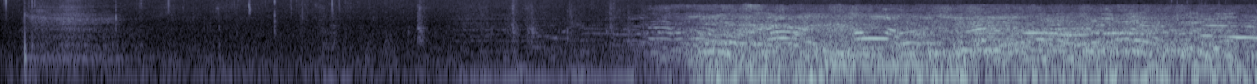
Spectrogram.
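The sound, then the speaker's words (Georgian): Street noise on Tverskaya Street in central Moscow as police detain opposition protesters. A quieter murmur gives way partway through to a sudden, loud, dense wash of crowd noise with overlapping voices. “ეს ხმაური, რომელიც ალექსეი ნავალნის მომხრეების დაკავებას ახლავს, ჩაწერილია მოსკოვის ცენტრში, ტვერის ქუჩაზე”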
